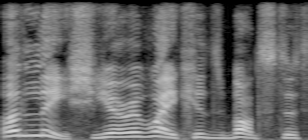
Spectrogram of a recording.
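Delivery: loud, drawn-out, deliberately dumb silly voice. While playing a game, saying a line in a stupid voice. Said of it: "don't know why I'm doing a stupid voice".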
